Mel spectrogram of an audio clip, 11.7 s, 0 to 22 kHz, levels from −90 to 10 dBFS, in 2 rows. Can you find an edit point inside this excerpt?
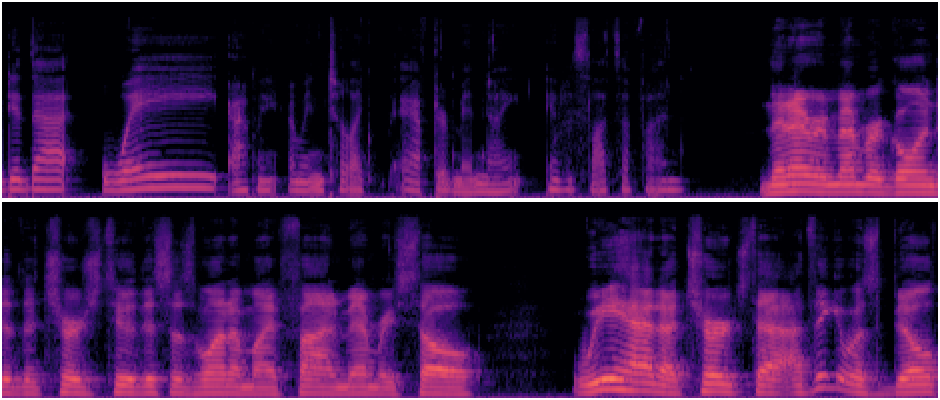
no; 0 cuts

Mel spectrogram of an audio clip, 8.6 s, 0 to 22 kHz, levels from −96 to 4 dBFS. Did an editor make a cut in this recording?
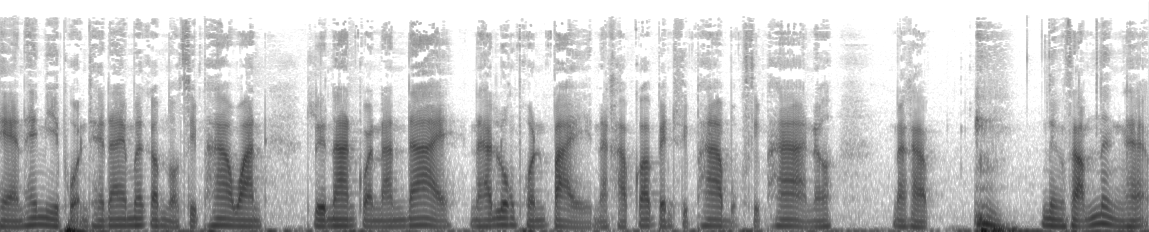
no; 0 cuts

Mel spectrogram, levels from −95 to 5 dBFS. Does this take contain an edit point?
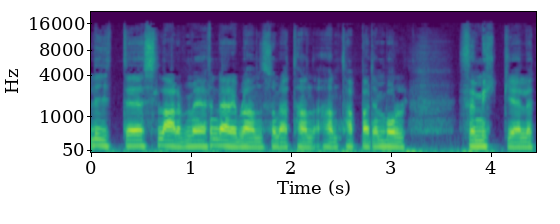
yes; 3 cuts; at 1.2 s, 1.9 s, 2.8 s

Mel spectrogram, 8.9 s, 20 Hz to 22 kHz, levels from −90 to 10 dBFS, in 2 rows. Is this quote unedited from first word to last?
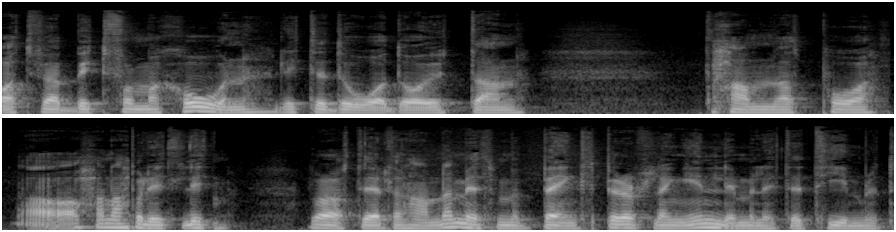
no; 5 cuts; at 3.6 s, 4.4 s, 5.1 s, 5.5 s, 6.4 s

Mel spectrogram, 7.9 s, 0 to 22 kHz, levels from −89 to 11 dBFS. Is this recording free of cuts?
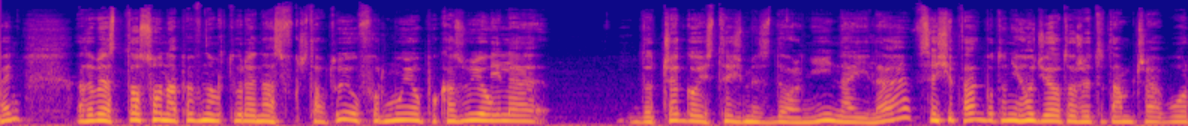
no; 3 cuts; at 1.4 s, 3.3 s, 6.4 s

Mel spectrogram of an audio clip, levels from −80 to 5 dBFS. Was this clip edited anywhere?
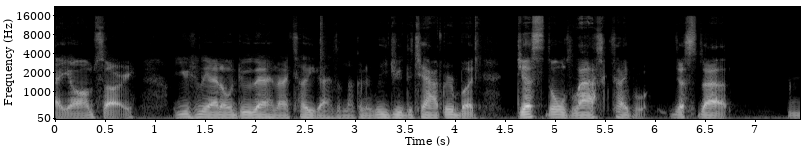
yes; 1 cut; at 2.4 s

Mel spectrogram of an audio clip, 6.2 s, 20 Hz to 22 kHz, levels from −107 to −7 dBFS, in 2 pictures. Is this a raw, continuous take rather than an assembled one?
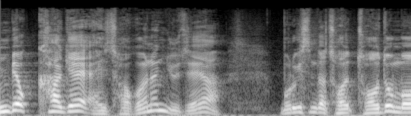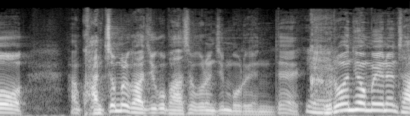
yes; 0 cuts

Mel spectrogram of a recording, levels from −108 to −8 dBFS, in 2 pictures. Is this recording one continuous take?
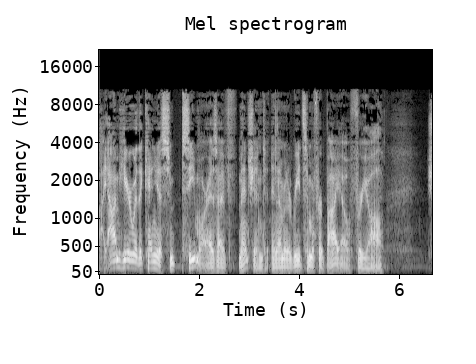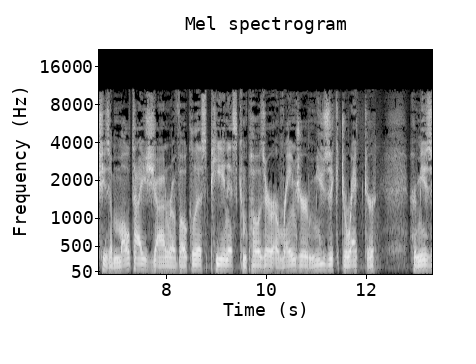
yes; 0 cuts

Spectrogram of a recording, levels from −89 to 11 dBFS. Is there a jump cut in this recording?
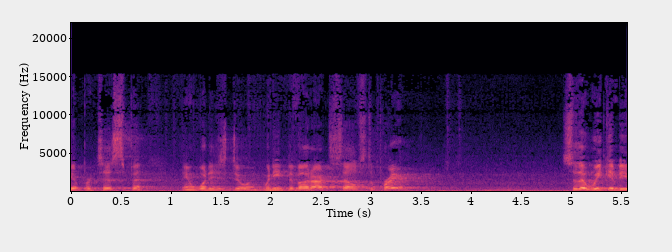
no; 0 cuts

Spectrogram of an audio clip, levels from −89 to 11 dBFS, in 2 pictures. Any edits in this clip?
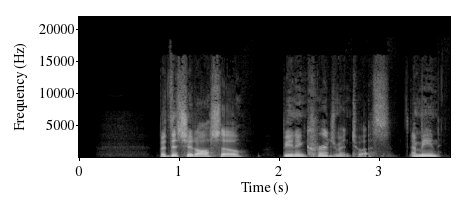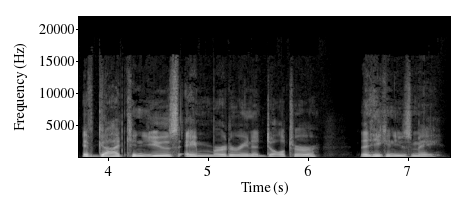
yes; 1 cut; at 3.2 s

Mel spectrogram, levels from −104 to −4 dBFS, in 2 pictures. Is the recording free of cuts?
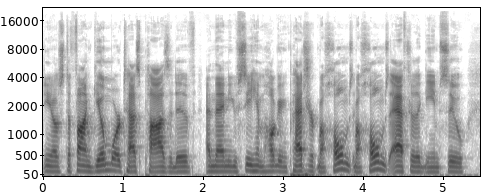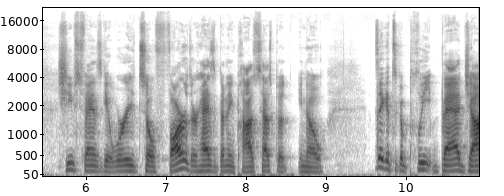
no; 4 cuts; at 2.0 s, 3.9 s, 5.7 s, 9.6 s

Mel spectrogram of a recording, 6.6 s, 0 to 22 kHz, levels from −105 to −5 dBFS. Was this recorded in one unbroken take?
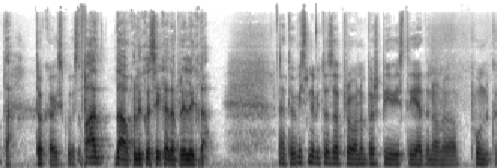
no; 2 cuts; at 2.6 s, 3.9 s

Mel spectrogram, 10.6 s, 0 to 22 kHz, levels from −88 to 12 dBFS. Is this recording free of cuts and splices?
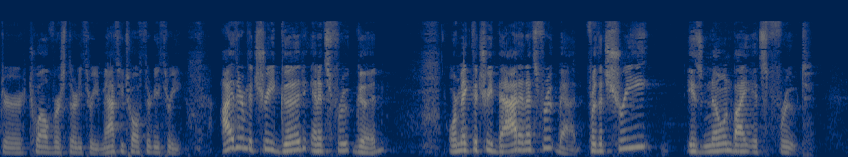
no; 2 cuts; at 3.1 s, 7.3 s

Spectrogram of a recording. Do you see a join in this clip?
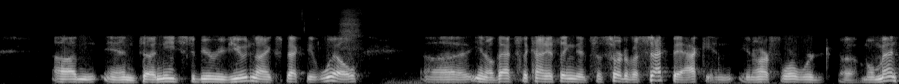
no; 0 cuts

